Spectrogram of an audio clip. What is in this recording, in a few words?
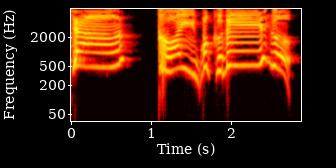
kawaii boku desu cute; puniru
